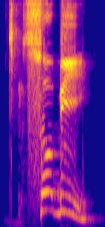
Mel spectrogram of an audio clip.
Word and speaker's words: ছবি: যেমন দেখো ছবি, দেখো আদ্য অ এর পরে কি আছে? রস্বইকার আছে, তাহলে উচ্চারণ হবে কিন্তু ছবি।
